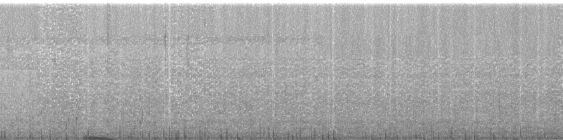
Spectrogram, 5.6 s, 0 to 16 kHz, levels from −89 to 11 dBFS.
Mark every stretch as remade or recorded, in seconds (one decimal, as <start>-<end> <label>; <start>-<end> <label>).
0.0-2.1 recorded; 2.1-5.6 remade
